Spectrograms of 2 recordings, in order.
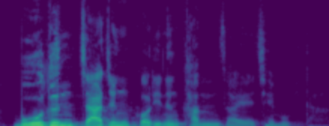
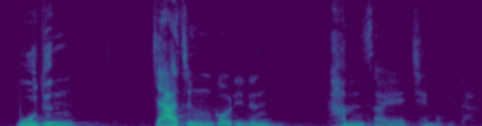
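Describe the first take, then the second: First: Loud, punched first word in one run; emphatic announcement. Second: Slow, spaced repetition. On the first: Preacher announcing a talk title to the congregation, emphatic. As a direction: announce it in one breath, leaning on 모든. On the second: Preacher repeating the title for listeners to absorb, slow and spaced. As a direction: let each phrase sink in. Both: Shown as a demonstration.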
